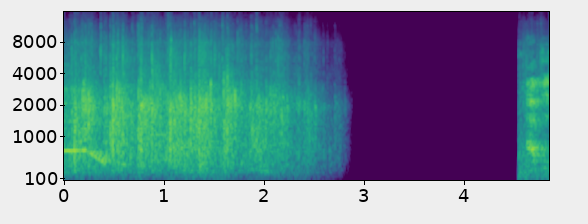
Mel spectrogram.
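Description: A comedy show audience applauds and cheers for the host, loud and dense at first, then fading out into silence before a second burst of applause starts.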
